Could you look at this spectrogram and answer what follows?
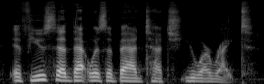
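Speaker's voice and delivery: usual speaking voice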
